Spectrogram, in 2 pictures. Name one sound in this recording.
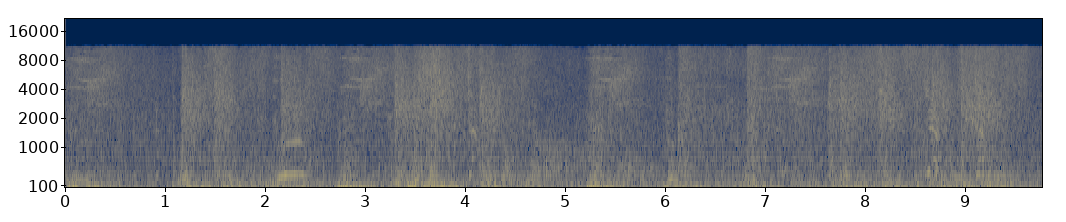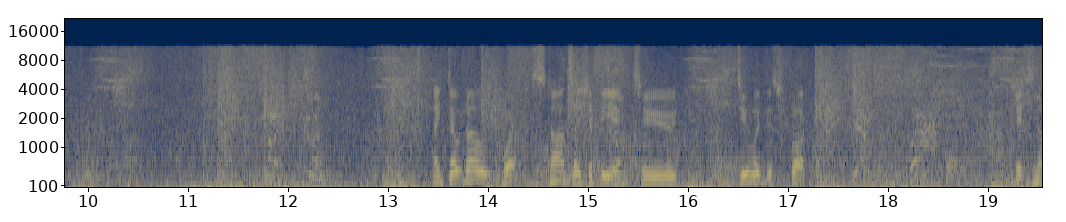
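Magic blasts burst with loud whooshes.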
